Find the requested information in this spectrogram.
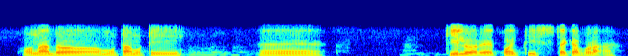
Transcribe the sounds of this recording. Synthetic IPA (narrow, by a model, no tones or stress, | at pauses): ɔnad̪ɔmɔʈamuʈi | kilaɾɛpɔj̃t̪isʈakapɔɽaʔa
